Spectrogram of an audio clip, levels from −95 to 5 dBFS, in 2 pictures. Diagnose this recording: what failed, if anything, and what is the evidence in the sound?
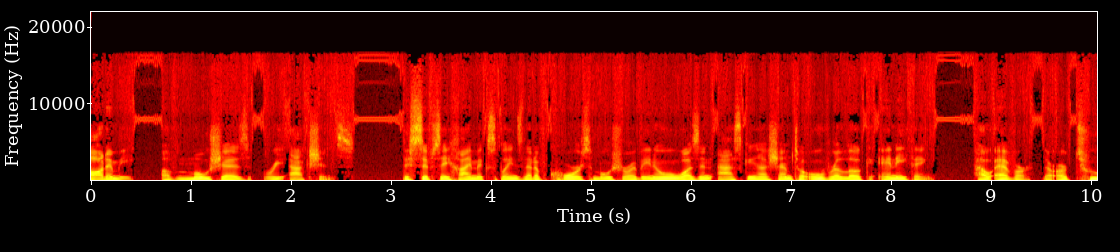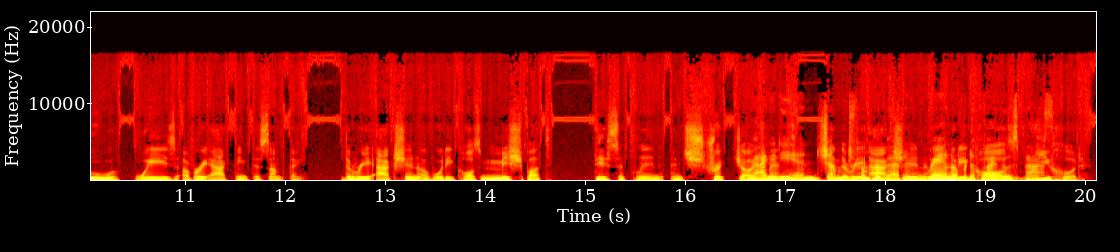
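The converter stage failed, producing converter idle tones across the whole speech recording. A whistle around 7 kHz sits in the pauses, with grainy noise about 26 dB below the speech. Undithered delta-sigma modulation locks into repeating bit patterns at low levels. A spectrogram would show a thin horizontal line near 7 kHz.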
